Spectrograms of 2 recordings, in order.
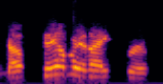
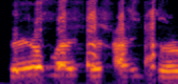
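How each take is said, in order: First: Said in the usual way. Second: "Tell me it ain't true" jumps way up high in a hammed-up overwhelmed cry; comic disbelief, voice leaping high; mock emotional plea. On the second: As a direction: pitch "Tell" much higher, playing choked up. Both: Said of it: "I'm getting emotional".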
